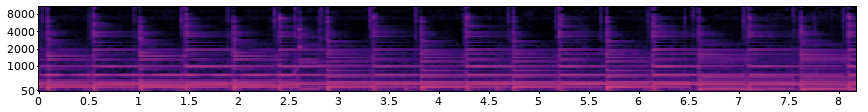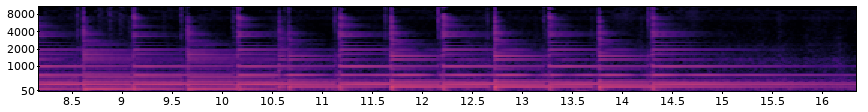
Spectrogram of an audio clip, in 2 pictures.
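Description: Acoustic guitar picked slowly with alternate picking, about two to three notes a second: a repeated high note on one string against a lower note on the next string that steps down twice and then climbs back. The last note rings out and fades near the end.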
